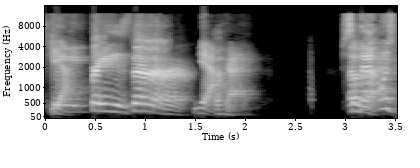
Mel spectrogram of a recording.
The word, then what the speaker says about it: Fraser: Because in that, by that time, maybe the Frasers in the United States, in America, were Frazier. Maybe he represents all of us Americans that say it wrong. We did for a very long time. Jamie Frazier for a very long time. Oh, we got schooled on that too. It's Jamie Fraser.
